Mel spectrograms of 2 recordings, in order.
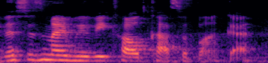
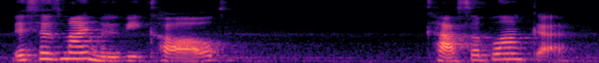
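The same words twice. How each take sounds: First: It is read straight through without a pause. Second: It is read with a pause after movie.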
